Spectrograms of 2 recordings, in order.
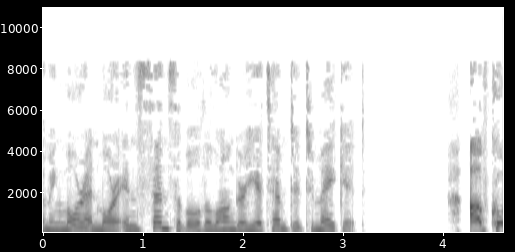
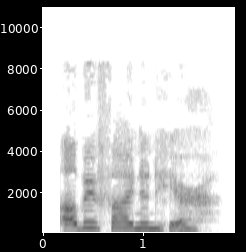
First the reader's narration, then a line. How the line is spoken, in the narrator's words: Seti said, stifling a yawn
